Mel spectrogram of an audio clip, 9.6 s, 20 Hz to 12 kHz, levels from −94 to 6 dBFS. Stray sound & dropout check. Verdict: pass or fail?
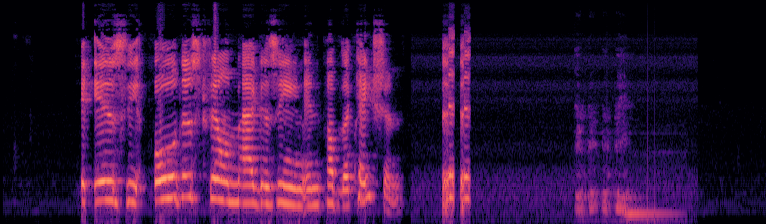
fail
